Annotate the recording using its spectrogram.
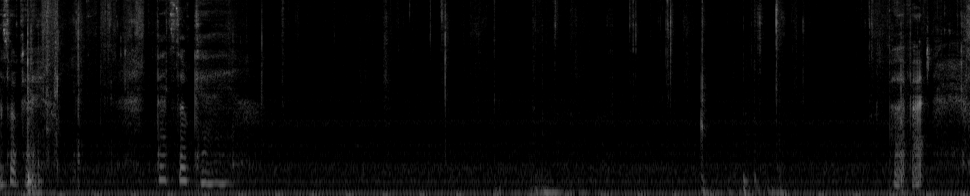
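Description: Card stock rustles and taps as it is handled.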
